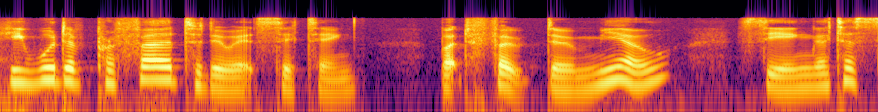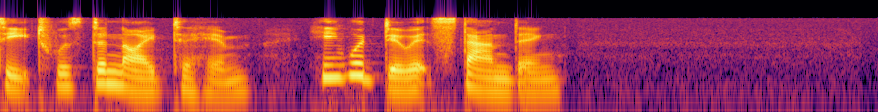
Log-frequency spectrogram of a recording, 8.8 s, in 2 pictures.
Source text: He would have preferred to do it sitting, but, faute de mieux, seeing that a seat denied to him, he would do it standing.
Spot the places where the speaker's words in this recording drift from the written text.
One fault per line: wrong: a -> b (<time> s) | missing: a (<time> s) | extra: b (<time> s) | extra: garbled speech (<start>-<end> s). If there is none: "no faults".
extra: was (4.6 s)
